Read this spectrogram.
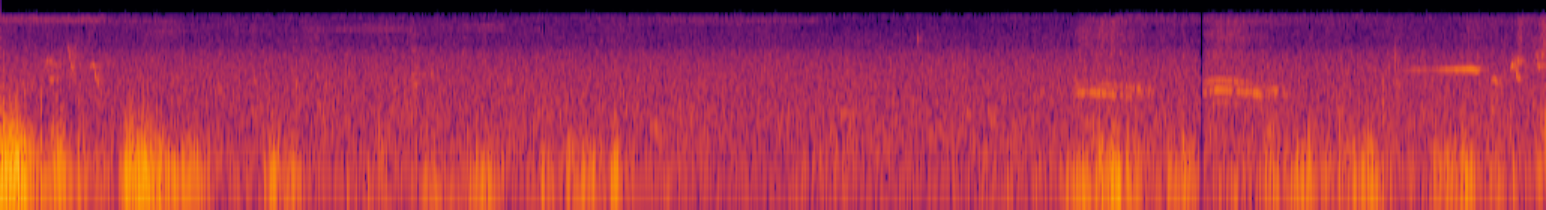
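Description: Wind gusts outdoors, rustling through grass and trees.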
